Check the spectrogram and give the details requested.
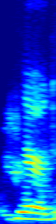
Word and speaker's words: Verde: The population of Cape, is it pronounced Verde? Verde, yeah.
